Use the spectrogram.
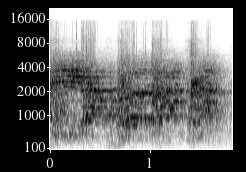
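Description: Several people clap their hands together in quick, steady bursts, a loud group rhythm filling the room.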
